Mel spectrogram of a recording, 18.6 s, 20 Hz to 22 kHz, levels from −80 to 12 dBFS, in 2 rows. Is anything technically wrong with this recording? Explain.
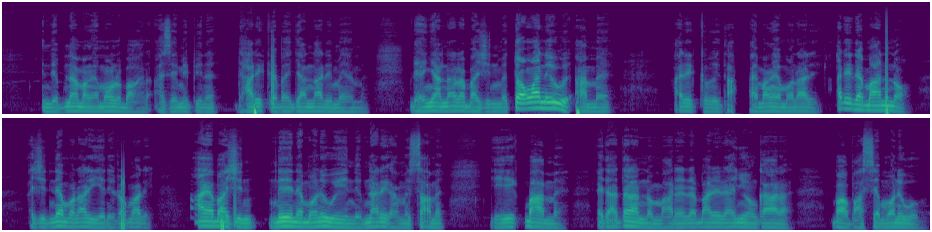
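Yes, there are two problems: a series of loud pops and a stretch of stutter.

The loud pops come at 2.52 to 2.73 s (a double, right after "ugbaghara azem ibine" and just before "enya ano ari meme"), 5.74 s, 8.83 s (after "ari irem"), 10.47 s, and a second double at 11.47 to 11.63 s. Each jumps about 20 to 25 dB above the speech, which carries on underneath. That sharp thump is most likely a voltage spike, such as a plug, switch, static or driver glitch, that got shaped by the downstream circuitry.

The repeated stalls (stutter) run from 5.97 to 7.49 s, right after the 5.74 s pop. The stream kept starving the jitter buffer, so the receiver held and stretched the last bit of sound about eighteen times. The longest hold was 162 ms, with the sound fading during the longer waits. Nothing is actually lost, but roughly 390 ms of filler, about a quarter of that span, makes the speech drag and hiccup.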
